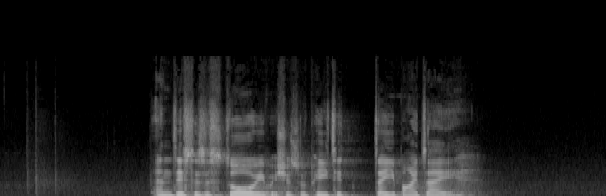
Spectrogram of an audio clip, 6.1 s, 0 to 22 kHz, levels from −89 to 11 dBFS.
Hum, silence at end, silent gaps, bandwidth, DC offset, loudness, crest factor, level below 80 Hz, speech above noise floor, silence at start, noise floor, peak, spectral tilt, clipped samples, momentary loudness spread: none; 1.3 s; none; 15 kHz; under 0.1%; -25 LUFS; 18 dB; -68 dBFS; 42 dB; 1.5 s; -67 dBFS; -10 dBFS; -5 dB/octave; under 0.1%; 11 LU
